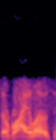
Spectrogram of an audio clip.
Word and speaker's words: Arylo: It's Arylo, so you're super close. – You're super close. Okay. Like with the rye bread, a rye loaf.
